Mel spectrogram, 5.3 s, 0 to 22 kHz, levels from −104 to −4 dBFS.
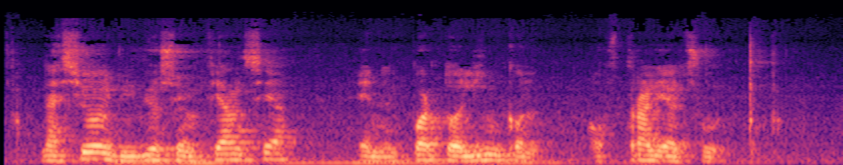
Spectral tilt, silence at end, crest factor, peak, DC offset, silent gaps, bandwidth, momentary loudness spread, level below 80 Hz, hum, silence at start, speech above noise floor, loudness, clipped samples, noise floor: -6.5 dB/octave; 0.4 s; 18 dB; -4 dBFS; under 0.1%; none; 10.5 kHz; 18 LU; -40 dBFS; none; 0.1 s; 26 dB; -21 LUFS; under 0.1%; -46 dBFS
